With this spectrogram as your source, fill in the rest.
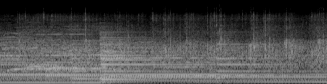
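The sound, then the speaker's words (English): An audience claps their hands in a steady, dense burst of applause lasting a few seconds, mixed with sustained musical tones underneath and no clear speech. “Come on, if you believe that, clap your hands for a moment and somebody shout yes.”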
